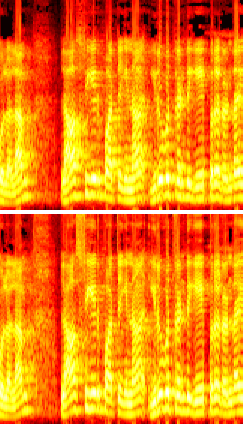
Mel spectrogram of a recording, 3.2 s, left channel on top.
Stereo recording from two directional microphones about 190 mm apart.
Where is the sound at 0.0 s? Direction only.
35° right (ahead or behind).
